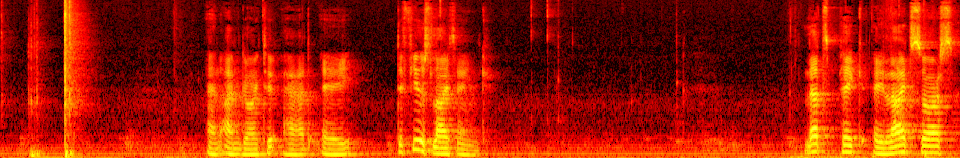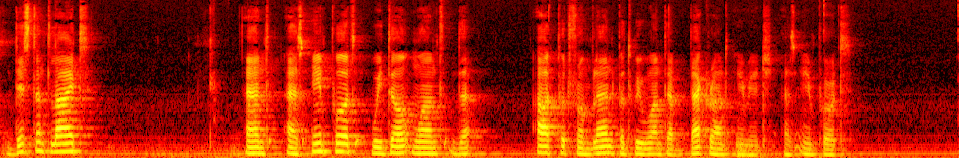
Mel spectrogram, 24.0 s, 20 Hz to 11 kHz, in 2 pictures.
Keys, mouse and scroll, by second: 0.0-0.3 typing, 0.8 Return, 3.2-6.1 drag, 6.6 click, 7.9-9.0 scroll down 1, 11.2 click, 22.2-23.9 drag.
